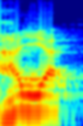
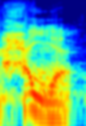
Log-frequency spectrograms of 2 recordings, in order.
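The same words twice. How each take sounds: First: The first sound is a light, plain h. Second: The first sound is a harsh, throaty h. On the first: The speaker calls it wrong. "ini sering kita membacanya hayya" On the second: The speaker calls it right. "Hurufnya adalah huruf ha yang kecil"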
